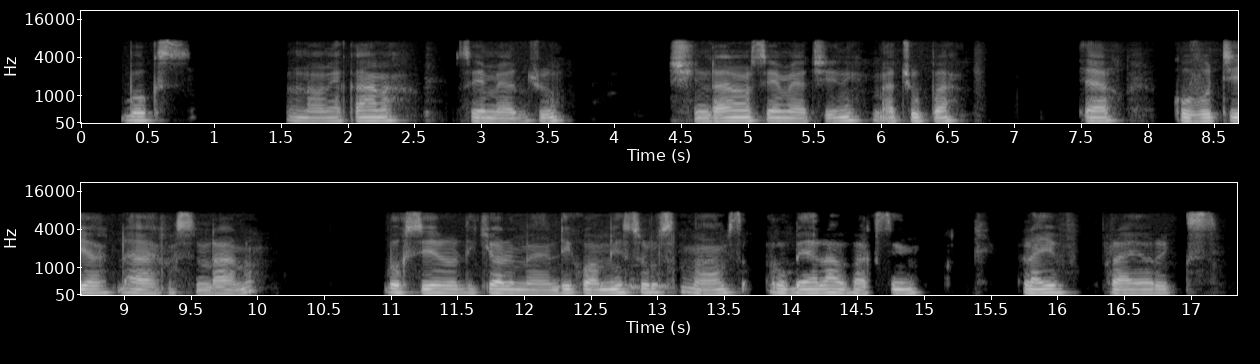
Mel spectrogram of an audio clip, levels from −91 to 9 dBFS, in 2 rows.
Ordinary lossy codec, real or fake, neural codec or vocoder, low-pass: Opus, 64 kbps; real; none; 7.2 kHz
